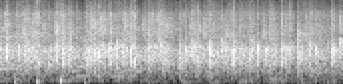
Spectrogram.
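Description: Steady audience applause from a crowd, a dense continuous patter of many hands clapping at a moderate, even level for a few seconds.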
